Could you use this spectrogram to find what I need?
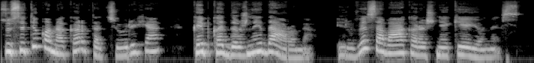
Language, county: Lithuanian, Klaipėda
